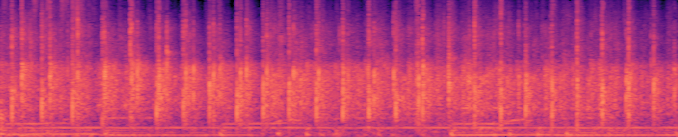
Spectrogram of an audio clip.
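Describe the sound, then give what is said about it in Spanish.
A live audience applauds steadily for several seconds as three guests are welcomed to the table, many hands clapping in a dense, continuous patter, with a low steady hum underneath. “Un aplauso.”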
